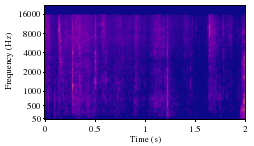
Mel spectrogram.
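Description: Faint rustling and a few soft clicks of a fabric softbox being handled as it is fitted onto the frame of an LED mat light, falling almost silent near the end.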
